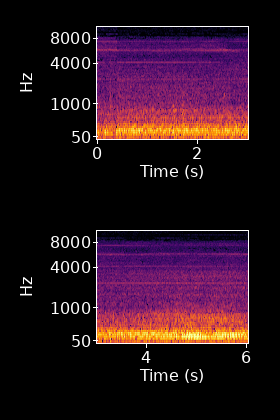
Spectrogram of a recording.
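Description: Car engine and road noise heard from inside the cabin as the car drives, a steady low rumble that swells a little near the end.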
